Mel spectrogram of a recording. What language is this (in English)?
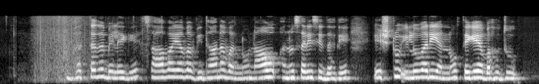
Kannada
